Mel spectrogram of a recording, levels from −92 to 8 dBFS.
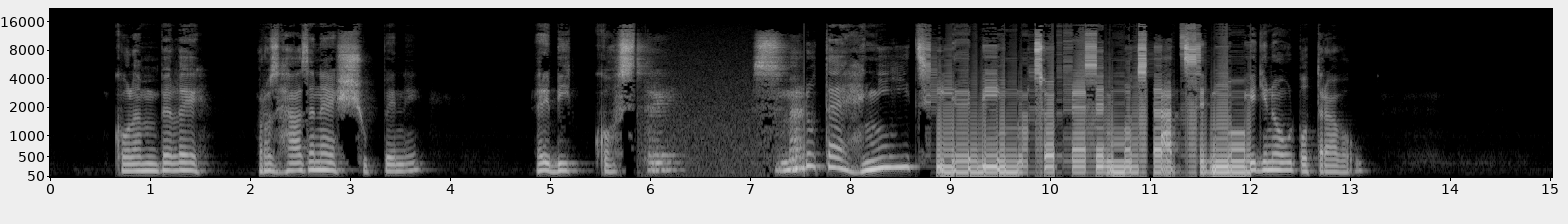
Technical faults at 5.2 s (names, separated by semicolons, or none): none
